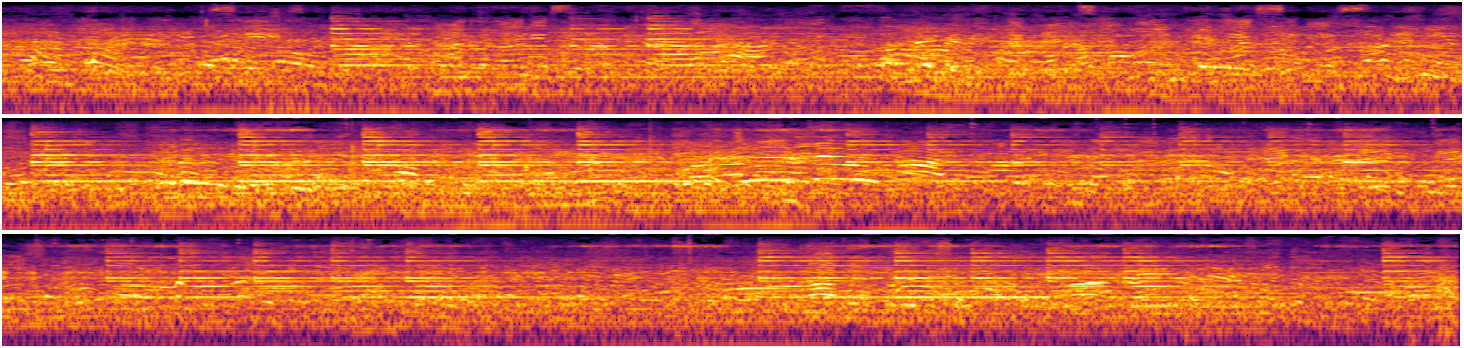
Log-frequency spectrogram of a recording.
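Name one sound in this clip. A crowd of adults talks and murmurs nearby outdoors.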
